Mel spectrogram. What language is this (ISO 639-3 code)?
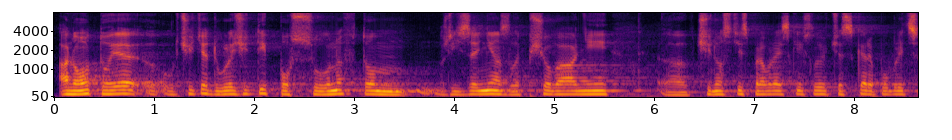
ces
